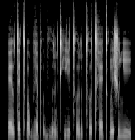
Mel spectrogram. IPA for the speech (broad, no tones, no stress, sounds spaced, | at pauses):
ɛ u̯ t ɛ tʼ ɔ bʱ ɛ pʼ ʊ bʱ u r kʰ j i tʰ o r tʰ o tʰ ɛ kʼ ũ i̯ ʃ u ʎ i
